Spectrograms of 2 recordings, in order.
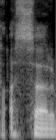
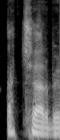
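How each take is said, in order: First: The name is said with English pronunciation. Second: The name is said with Italian pronunciation. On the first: The speaker calls it wrong. "not Acerbi" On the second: The speaker calls it right. "because he's Italian"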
